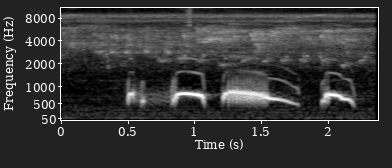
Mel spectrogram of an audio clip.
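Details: Spotted dove coo sequence, played to calm stressed caged doves: two quick low hoots, a short rounded coo, then a long pulsing coo that slides downward, closing with one more short coo. Faint steady background hiss.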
